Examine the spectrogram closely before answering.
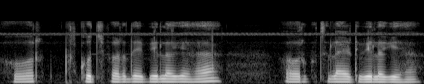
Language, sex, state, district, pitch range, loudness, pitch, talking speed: Hindi, male, Uttar Pradesh, Saharanpur, 120-130 Hz, -18 LUFS, 125 Hz, 170 wpm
